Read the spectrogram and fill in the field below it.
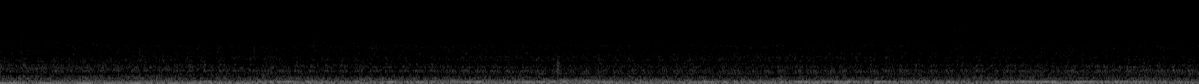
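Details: A steady low engine drone of an idling vehicle or farm machine fills the recording without any animal sounds.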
